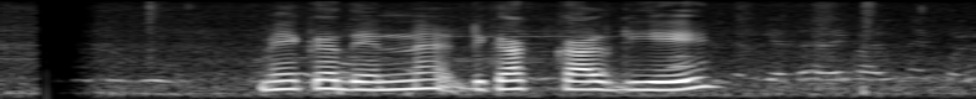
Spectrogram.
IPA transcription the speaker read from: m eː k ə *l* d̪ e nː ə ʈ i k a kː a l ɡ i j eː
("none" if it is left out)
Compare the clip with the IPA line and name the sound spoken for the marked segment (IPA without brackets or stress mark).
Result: none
